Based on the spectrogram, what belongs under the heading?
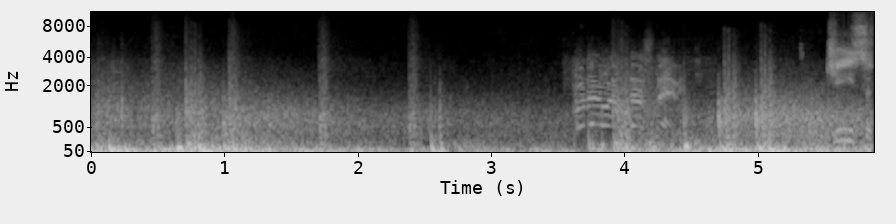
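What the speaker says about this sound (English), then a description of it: "how much fucking artillery do they have?" Artillery fire in the strategy game Broken Arrow: a string of sharp booms and thuds, several in quick succession early on, then more blasts, with players talking over them.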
